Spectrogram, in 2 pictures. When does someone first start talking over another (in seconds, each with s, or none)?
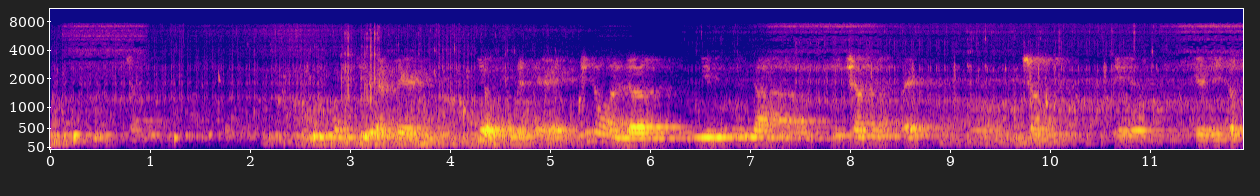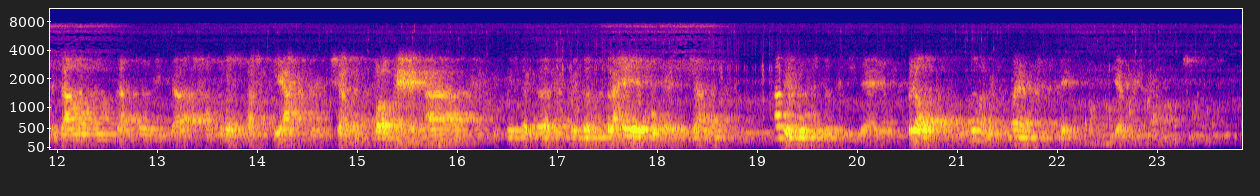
none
